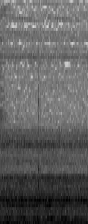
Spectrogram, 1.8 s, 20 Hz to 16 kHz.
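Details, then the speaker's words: 1987 Apple Macintosh II hard drive after soft-power shutdown: faint, steady high whine with softer midrange tone over quiet hiss, still turning long after shutdown before stopping; slow spin-down, cause not confirmed. "still spinning down still going still going and still going it's still spinning and it just stopped"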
